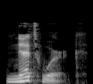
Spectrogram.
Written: network

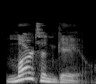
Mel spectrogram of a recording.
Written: martingale

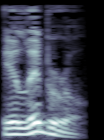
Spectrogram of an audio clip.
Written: illiberal

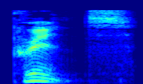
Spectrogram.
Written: prince

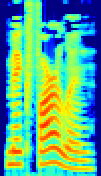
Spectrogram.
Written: mcfarlane

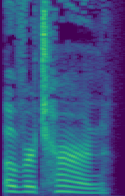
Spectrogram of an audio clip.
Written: overturn

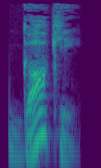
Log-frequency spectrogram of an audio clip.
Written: gawky

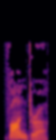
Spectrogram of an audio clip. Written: vondra

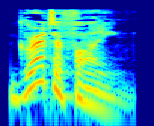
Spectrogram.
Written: gratifying

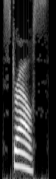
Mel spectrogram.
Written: strauss

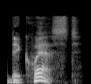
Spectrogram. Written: bequest

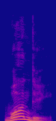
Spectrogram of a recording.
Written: wandy

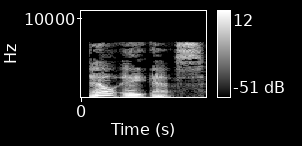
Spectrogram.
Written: las

